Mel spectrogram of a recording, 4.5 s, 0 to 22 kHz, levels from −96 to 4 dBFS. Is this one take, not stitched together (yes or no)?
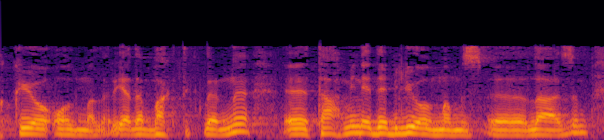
yes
